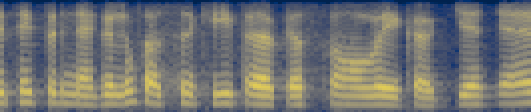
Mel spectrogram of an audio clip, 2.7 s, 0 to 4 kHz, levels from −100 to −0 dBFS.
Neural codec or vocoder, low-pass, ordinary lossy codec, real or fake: codec, 16 kHz, 0.8 kbps, ZipCodec; 3.6 kHz; Opus, 64 kbps; fake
